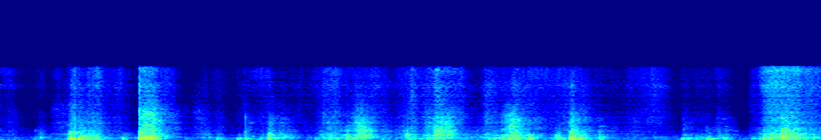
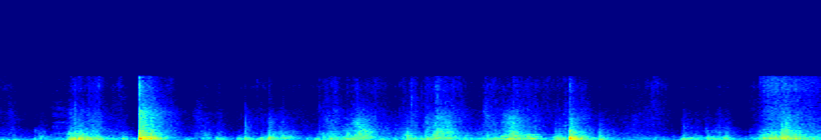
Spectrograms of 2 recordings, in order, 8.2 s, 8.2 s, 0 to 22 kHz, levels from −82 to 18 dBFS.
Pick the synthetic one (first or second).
first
